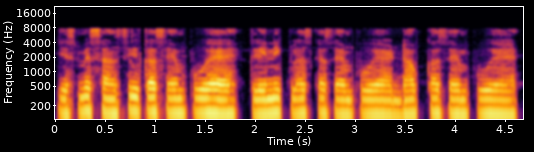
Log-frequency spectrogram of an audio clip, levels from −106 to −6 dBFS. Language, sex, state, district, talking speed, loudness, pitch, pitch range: Hindi, male, Jharkhand, Ranchi, 180 wpm, -17 LUFS, 140 Hz, 135-145 Hz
